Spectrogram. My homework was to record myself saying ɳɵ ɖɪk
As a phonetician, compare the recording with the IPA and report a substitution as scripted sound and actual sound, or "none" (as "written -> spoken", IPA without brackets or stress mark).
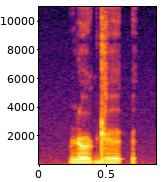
k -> ʔ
